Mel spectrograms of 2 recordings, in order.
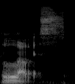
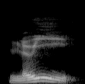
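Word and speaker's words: Loïs: her ex-girlfriend / editor, Lois. Or Loie. Loie, because it's French.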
